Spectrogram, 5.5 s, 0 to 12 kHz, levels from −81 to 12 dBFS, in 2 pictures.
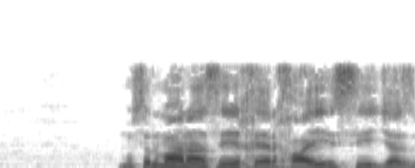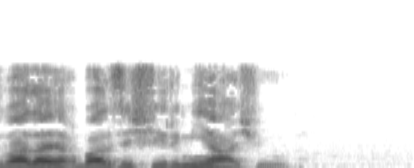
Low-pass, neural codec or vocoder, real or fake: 7.2 kHz; none; real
